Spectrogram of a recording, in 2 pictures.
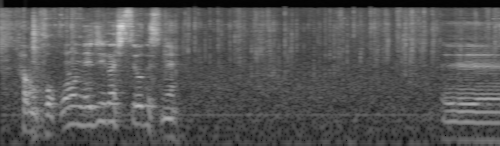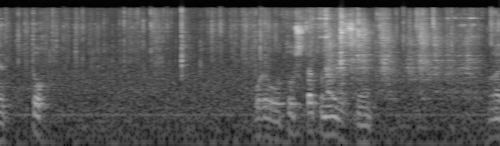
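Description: A man laughs, then rummages through a small plastic bag of grill assembly screws and washers: faint crinkling of plastic and small metallic clicks. A short hum comes about halfway through, and muttering near the end.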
